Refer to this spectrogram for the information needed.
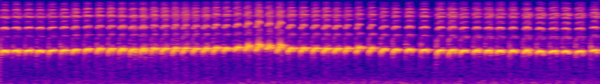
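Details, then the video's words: White-rumped shama in vigorous song, used as a lure to make other shamas sing and grow agitated. A fast, steady trill of tightly repeated notes at one pitch, rising briefly in the middle, running throughout. "murai batu gacor AMPUH buat PANCINGAN murai batu agar bunyi JADIKAN burung murai gacor EMOSI"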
